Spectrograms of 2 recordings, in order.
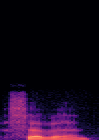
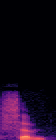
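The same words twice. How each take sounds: First: The word is said with two clear syllables. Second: The word is run together, almost one syllable. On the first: The speaker calls it right. "the two syllables is what makes this one important" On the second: The speaker calls it wrong. "Not seven"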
